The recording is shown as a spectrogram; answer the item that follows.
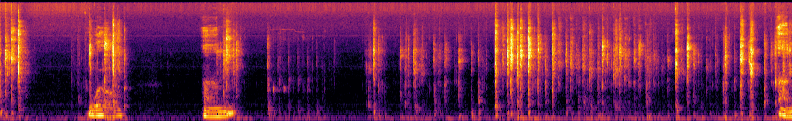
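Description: Someone types on a computer keyboard with soft clattering bursts of keystrokes, irregular and close, interrupted by a few louder thumps and a brief spoken word.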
